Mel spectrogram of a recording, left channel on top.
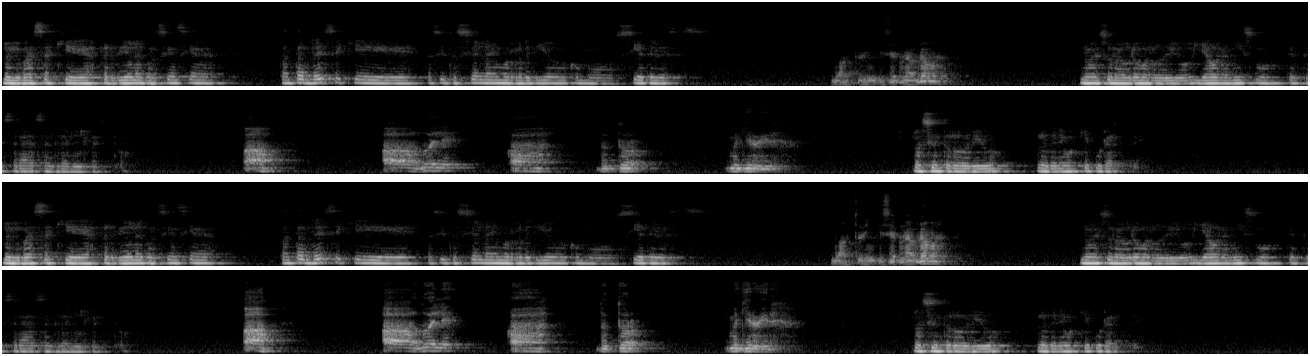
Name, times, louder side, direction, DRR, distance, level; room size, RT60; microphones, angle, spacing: voice 1, 0.0-2.1 2.8-7.0 10.8-14.3 22.2-23.1 23.4-24.4, equal, 15° left, 4 dB, 0.5 m, -25 dB
voice 2, 8.3-9.4 15.5-15.8 16.9-17.6 18.1-18.5 19.0-19.5 20.3-21.0, right 2 dB, 85° right, 11 dB, 0.8 m, -29 dB
7.1 x 5.2 x 7.2 m, 0.67 s
head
